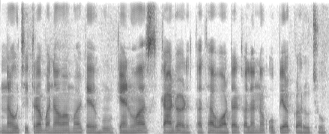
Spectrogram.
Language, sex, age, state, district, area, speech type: Gujarati, male, 18-30, Gujarat, Anand, rural, spontaneous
